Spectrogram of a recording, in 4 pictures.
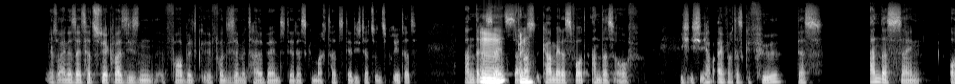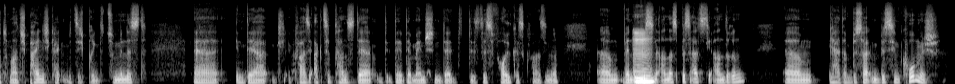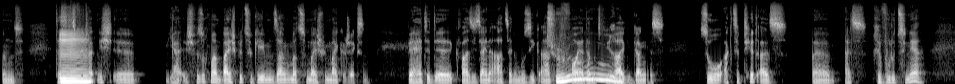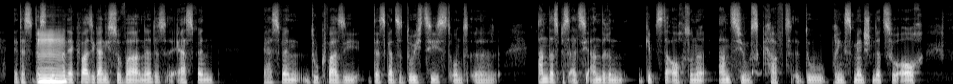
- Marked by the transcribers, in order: stressed: "komisch"; put-on voice: "True"; drawn out: "True"; in English: "True"
- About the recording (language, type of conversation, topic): German, podcast, Hast du eine lustige oder peinliche Konzertanekdote aus deinem Leben?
